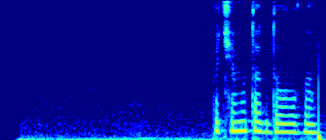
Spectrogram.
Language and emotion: Russian, neutral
